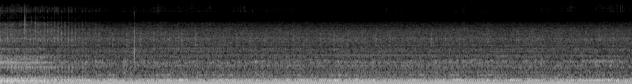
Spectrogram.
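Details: Used 2018 Woodland Mills WG24 3-point stump grinder on a tractor PTO (run below the rated 540), working a beech stump: steady engine drone, even low hum, no surging, clatter or grinding bursts; running strong and healthy.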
